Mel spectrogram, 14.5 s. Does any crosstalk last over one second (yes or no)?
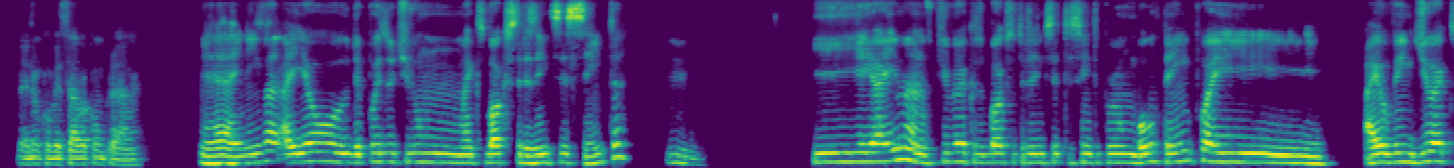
no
